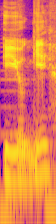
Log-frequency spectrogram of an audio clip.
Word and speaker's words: Ugui: like an Asian fish I think it's actually pronounced Yugi like Yugioh if you remember who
